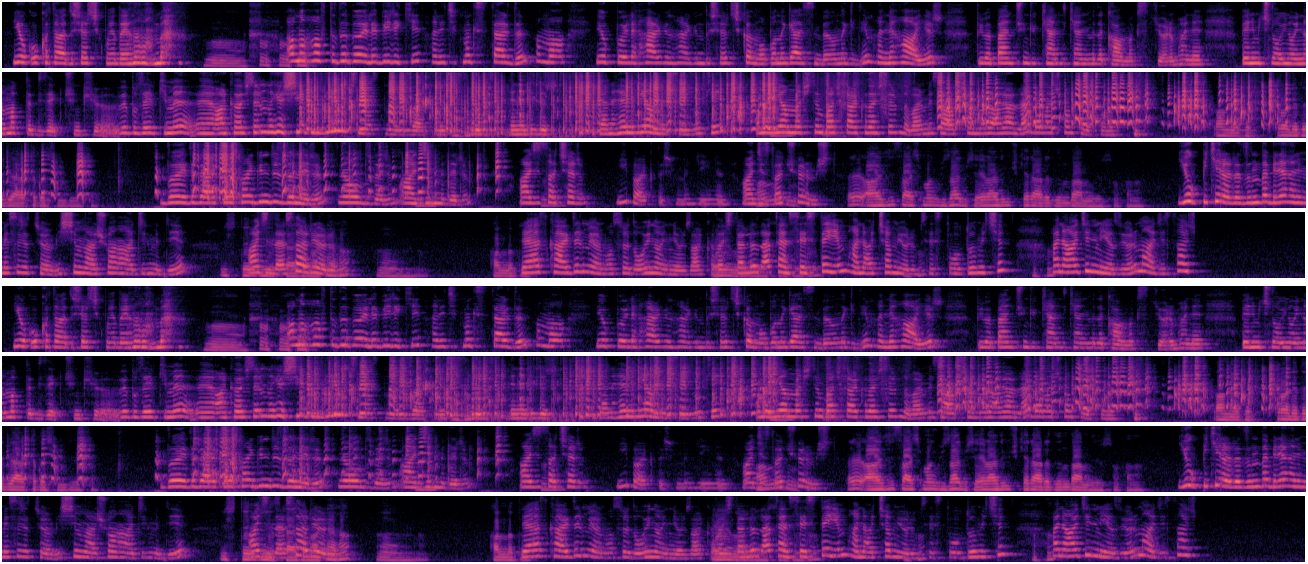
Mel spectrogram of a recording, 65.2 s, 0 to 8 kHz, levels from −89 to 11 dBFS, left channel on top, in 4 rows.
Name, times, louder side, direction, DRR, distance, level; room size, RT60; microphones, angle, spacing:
voice 1, 0.1-2.3 3.1-3.2 3.6-7.0 7.4-30.6 34.6-38.5 39.1-39.9 40.3-42.9 47.3-51.2 52.0-53.2 55.4-61.5 62.0-63.8, left 2 dB, 25° left, 0.6 m, -30 dB
voice 2, 2.5-3.8 21.9-22.2 25.9-26.2 31.4-32.0 32.2-33.6 37.8-38.1 39.3-39.6 42.0-42.6 43.2-46.4 46.7-46.9 51.6-53.3 53.6-54.2 55.0-55.5 57.8-59.1 60.3-60.5 61.9-62.1, right 2 dB, 20° right, 0.5 m, -37 dB
Swiping Glass, 20.0-23.8 24.1-27.0 27.3-27.4 28.0-33.3 33.5-33.6 34.5-34.6 35.0-35.5 36.1-38.2 38.4-38.8, left 5 dB, 75° left, 1.1 m, -28 dB
17.5 x 7.2 x 3.7 m
head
